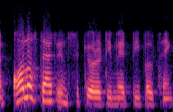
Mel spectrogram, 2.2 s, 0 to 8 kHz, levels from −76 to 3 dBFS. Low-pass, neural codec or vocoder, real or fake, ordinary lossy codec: 7.2 kHz; none; real; Opus, 64 kbps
